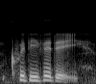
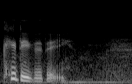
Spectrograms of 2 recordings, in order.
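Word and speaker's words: Quidi Vidi: to a place called, well, it's written Quiddy-Viddy, but I believe it's pronounced Kiddie-Viddy, and it's an old fishing harbour, and I think there's a lot more history to it than that.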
